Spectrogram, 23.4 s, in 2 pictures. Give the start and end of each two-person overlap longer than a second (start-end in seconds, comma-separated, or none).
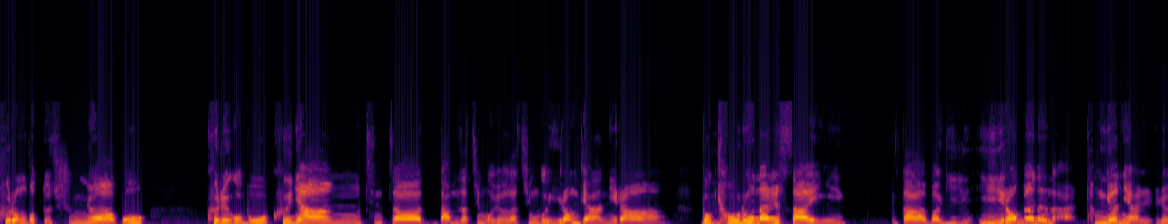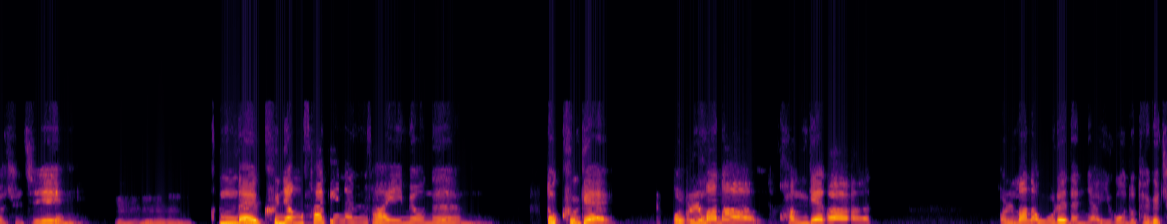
none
